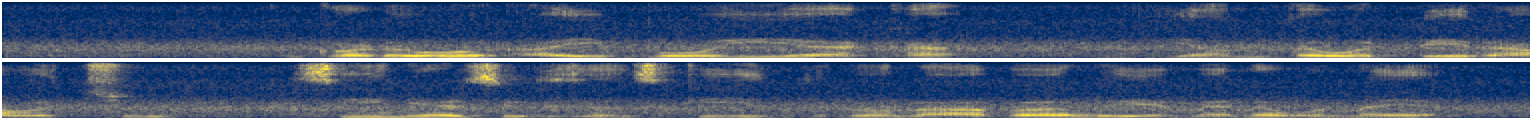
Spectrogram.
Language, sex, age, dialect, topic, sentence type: Telugu, male, 18-24, Utterandhra, banking, question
